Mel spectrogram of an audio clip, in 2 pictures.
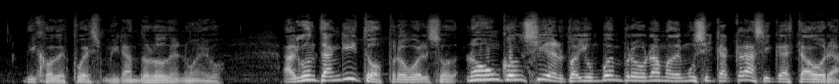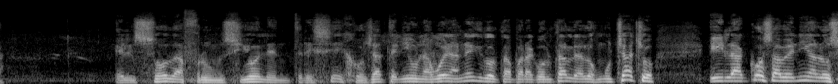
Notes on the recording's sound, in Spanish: Desde la Feria Internacional del Libro de Buenos Aires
